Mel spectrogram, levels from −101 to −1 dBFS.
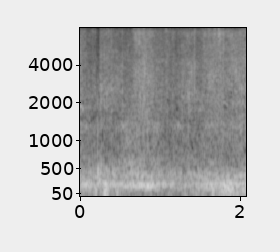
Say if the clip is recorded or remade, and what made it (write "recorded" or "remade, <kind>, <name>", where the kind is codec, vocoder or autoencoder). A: recorded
